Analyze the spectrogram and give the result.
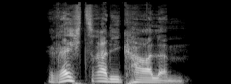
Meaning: strong dative masculine/neuter singular of rechtsradikal
- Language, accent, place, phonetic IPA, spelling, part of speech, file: German, Germany, Berlin, [ˈʁɛçt͡sʁadiˌkaːləm], rechtsradikalem, adjective, De-rechtsradikalem.ogg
